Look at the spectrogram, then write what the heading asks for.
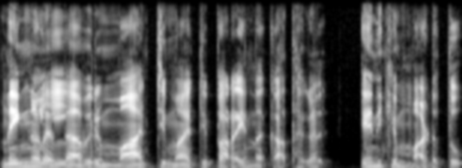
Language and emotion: Malayalam, disgusted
